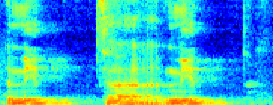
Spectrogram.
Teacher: huruf ta bocor halus kenapa karena ujung lidah bertemu gigi ada desisan sedikit ya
